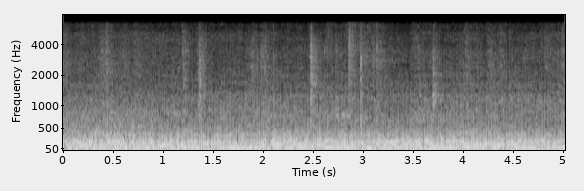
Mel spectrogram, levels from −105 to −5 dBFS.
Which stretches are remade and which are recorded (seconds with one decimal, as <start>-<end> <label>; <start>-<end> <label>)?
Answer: 0.0-0.9 recorded; 0.9-5.0 remade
